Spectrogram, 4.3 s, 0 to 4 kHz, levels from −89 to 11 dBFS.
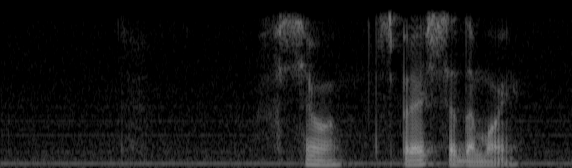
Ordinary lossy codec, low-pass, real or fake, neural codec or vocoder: none; 3.6 kHz; real; none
